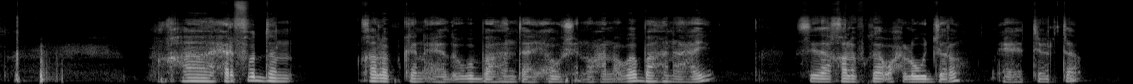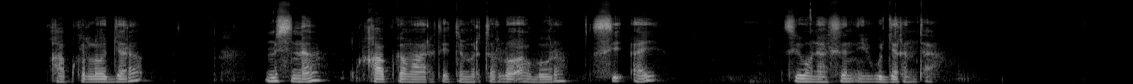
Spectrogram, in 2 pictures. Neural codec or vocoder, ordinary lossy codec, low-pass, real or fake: vocoder, 44.1 kHz, 128 mel bands, Pupu-Vocoder; none; none; fake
